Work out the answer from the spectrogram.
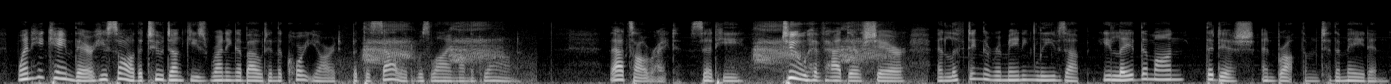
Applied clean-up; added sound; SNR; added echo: none; Crow; 13 dB; none.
